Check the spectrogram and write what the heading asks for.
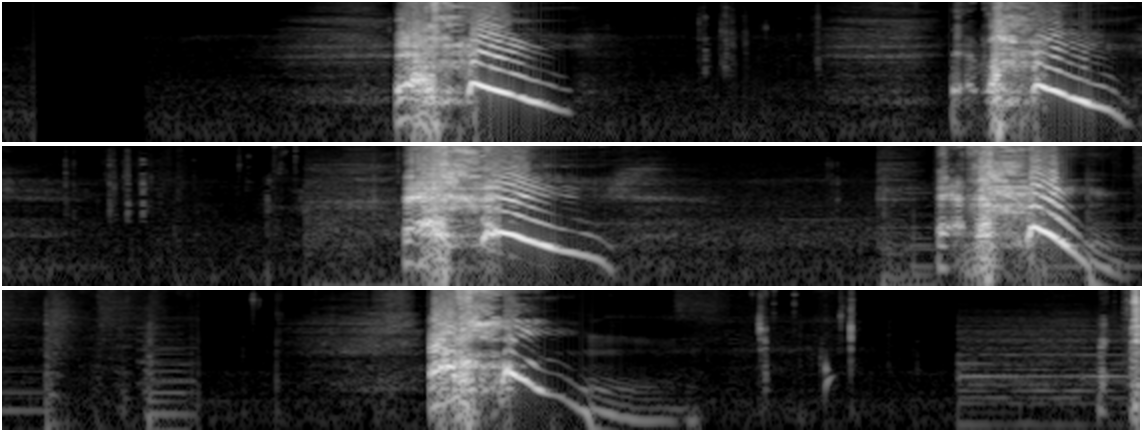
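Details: Five loud sneezes in a row, each a sharp voiced burst trailing downward, separated by quiet pauses, from a person who reports rhinitis; sneezing.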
